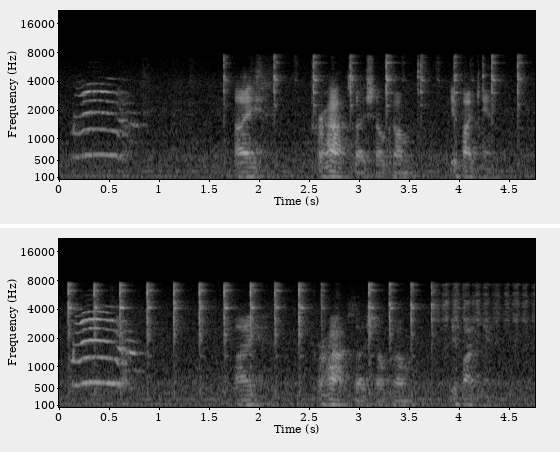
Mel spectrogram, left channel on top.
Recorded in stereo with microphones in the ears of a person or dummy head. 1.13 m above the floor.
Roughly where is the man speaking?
Left.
